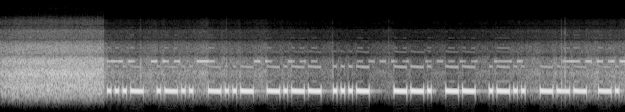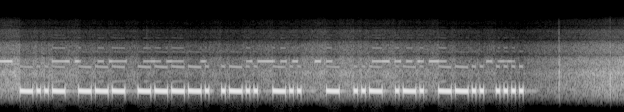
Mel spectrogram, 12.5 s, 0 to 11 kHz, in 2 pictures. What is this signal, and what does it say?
Morse code, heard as a keyed tone, hand-sent with a paddle, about 31 wpm, 490 Hz, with static crashes and a weaker station near 1810 Hz. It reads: VLXYV GMLON XO9LD TURZH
